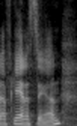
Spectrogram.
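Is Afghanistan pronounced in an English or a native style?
English. It is said with an English-style pronunciation. The speaker calls it wrong. "I'm not going to say it the Western way"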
